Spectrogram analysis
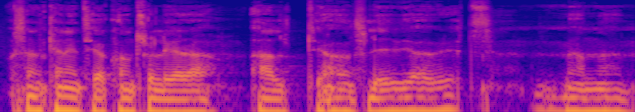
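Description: A man in his sixties talking frankly and confessionally, halting often and restarting his sentences. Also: low-pitched, flat delivery, darkish tone. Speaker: guest. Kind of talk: candid personal conversation.

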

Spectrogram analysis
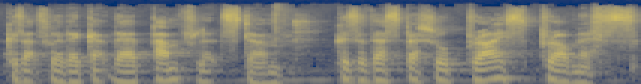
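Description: Man doing a low calm preacher guy, asking for stuff in return. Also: slight background noise, lightly acted. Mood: insistent. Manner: measured, bargaining. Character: calm, insistent male militant preacher asking favors.

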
